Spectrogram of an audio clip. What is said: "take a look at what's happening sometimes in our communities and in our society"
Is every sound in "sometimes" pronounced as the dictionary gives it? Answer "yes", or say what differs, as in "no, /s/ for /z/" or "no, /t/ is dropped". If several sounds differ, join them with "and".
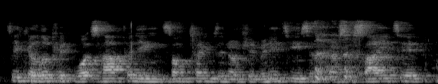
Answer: yes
